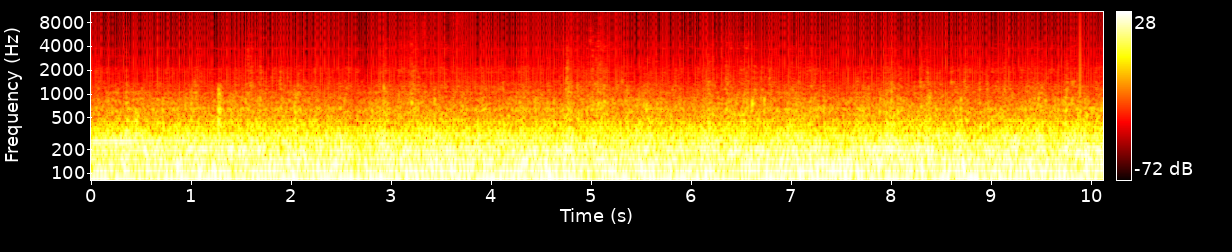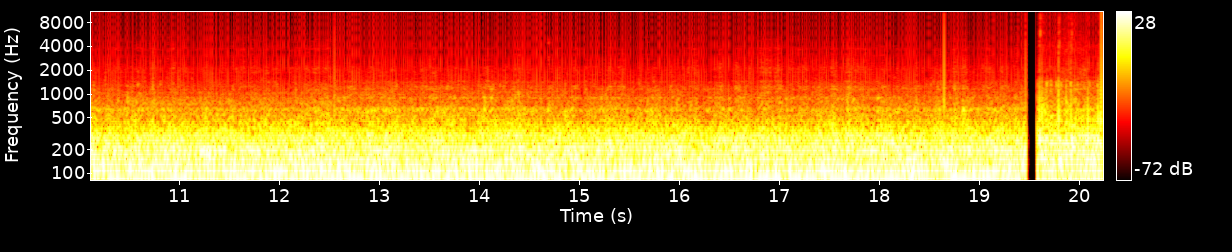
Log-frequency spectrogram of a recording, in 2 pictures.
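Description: A car driving on a gravel road, heard from inside the cabin: a steady, loud low rumble of tyres on loose stones together with the engine. The sound cuts out for an instant near the end.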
